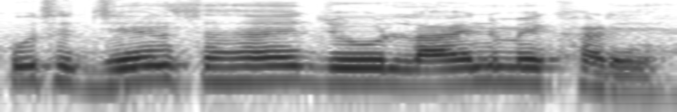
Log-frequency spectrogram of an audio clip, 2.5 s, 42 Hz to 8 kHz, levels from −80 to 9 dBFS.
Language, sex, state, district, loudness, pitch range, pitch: Hindi, male, Bihar, Patna, -11 LUFS, 160-175 Hz, 165 Hz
